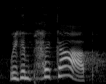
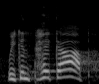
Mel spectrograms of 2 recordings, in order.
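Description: Both takes have the same delivery.

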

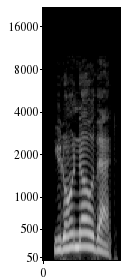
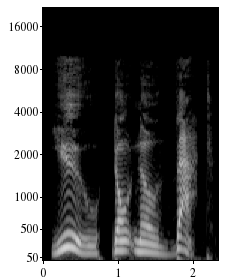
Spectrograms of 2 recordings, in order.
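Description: First: Quick, high-pitched rebuttal; insistent objection. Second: Slow, drawn-out words; pointed retort. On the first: Brother contradicting the gunman's despair, urgent objection. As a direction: counter it straight away, pitched up. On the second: Gunman repeating his brother's words, slow challenge. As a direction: throw it back word by word. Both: A narrator's reading.

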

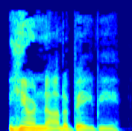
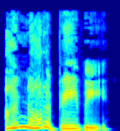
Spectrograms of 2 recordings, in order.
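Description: First: Said in the usual way. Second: Put-on high little girl, grumbling and pouting; grumbling child. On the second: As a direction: grumble like an offended kid. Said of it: "she grumbled".

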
